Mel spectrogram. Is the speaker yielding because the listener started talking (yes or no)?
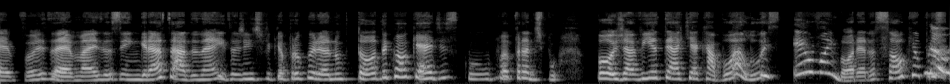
yes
